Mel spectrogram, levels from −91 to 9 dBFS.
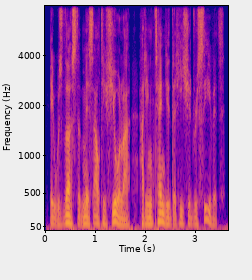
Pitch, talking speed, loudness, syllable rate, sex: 90 Hz, 215 wpm, -19 LUFS, 6.3 syllables/s, male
